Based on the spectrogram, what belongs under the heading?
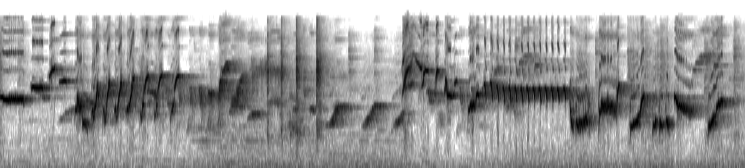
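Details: White-rumped shama singing energetically as a master training recording: a continuous, varied stream of rich whistles, rising slurs, rapid trills and sharp chips, changing phrase every second or two, over faint background hum.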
